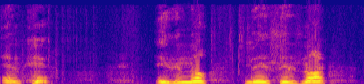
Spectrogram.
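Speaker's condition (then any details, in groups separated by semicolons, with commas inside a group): Traumatic brain injury; injured in fight; three years since injury, 3-month coma, wheelchair; very poor after coma, improved with therapy, still hard to understand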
